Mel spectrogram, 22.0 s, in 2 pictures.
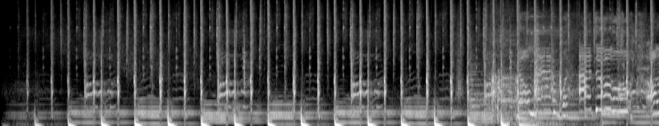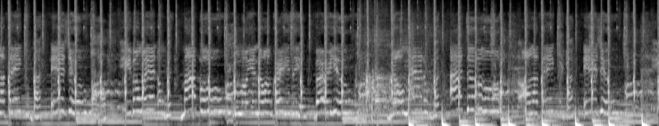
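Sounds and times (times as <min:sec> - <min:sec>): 
dancehall breakbeat at 108 bpm: 0:00.1 - 0:21.9.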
